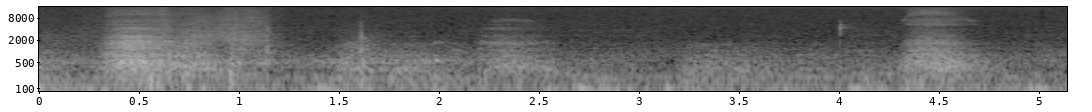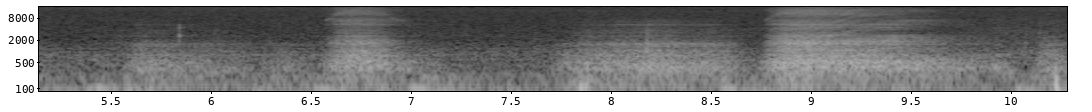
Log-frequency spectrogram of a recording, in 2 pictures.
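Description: A woman breathing slowly and audibly while holding a yoga twist: about four soft, faint breaths, each a short rush of air, spaced a few seconds apart.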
